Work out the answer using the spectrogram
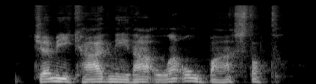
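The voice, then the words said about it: Put-on Scottish accent. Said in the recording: “Do you want me to say that in a Scottish accent?”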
